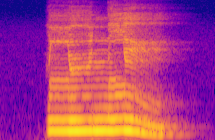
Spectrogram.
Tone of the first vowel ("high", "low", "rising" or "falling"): high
